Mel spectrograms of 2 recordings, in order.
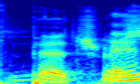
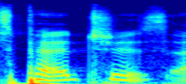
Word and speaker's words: Petras: I'm probably saying the name wrong. No, it's Petras. – It's Petras.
